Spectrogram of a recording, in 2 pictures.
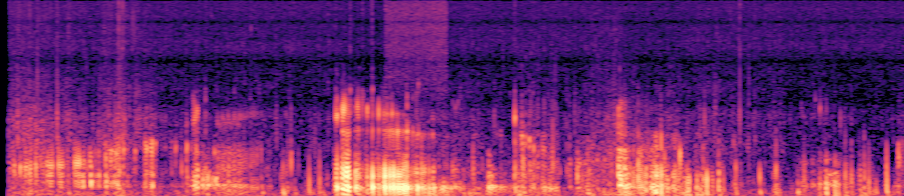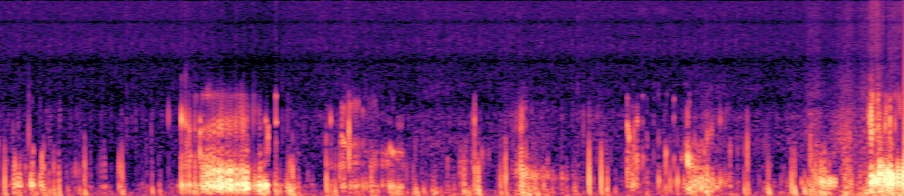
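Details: Adult's belly: loud, irregular gurgling and rumbling. Borborygmi, stomach and bowel noises.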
